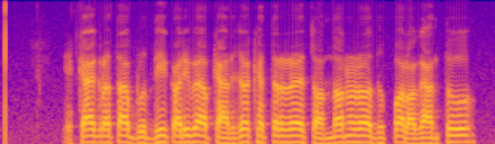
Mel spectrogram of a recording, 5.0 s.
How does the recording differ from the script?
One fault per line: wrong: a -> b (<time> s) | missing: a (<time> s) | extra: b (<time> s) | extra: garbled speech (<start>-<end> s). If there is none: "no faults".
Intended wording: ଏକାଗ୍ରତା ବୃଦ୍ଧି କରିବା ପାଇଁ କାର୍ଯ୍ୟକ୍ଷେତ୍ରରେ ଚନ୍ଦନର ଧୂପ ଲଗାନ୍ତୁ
missing: ପାଇଁ (2.0 s)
